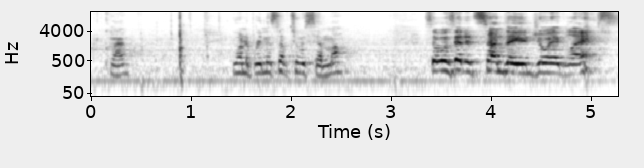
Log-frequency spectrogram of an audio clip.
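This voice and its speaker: A woman with an American accent talks at a fairly quick pace, with long, frequent pauses. Her pitch is fairly high and her intonation fairly even, with faint music in the background. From Queens, New York; New York. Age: 30s. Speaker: home cook livestreamer. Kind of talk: casual cooking livestream.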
